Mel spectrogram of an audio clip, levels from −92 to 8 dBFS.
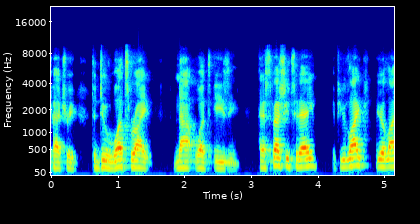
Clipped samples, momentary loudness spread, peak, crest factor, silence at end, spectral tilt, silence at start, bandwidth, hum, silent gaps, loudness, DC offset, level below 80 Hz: under 0.1%; 15 LU; -4 dBFS; 18 dB; 0 s; -5 dB/octave; 0 s; 9.6 kHz; none; none; -23 LUFS; under 0.1%; -68 dBFS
